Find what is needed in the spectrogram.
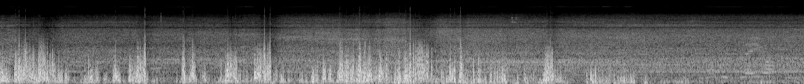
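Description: A person's voice over steady background noise, dying away in the last couple of seconds.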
